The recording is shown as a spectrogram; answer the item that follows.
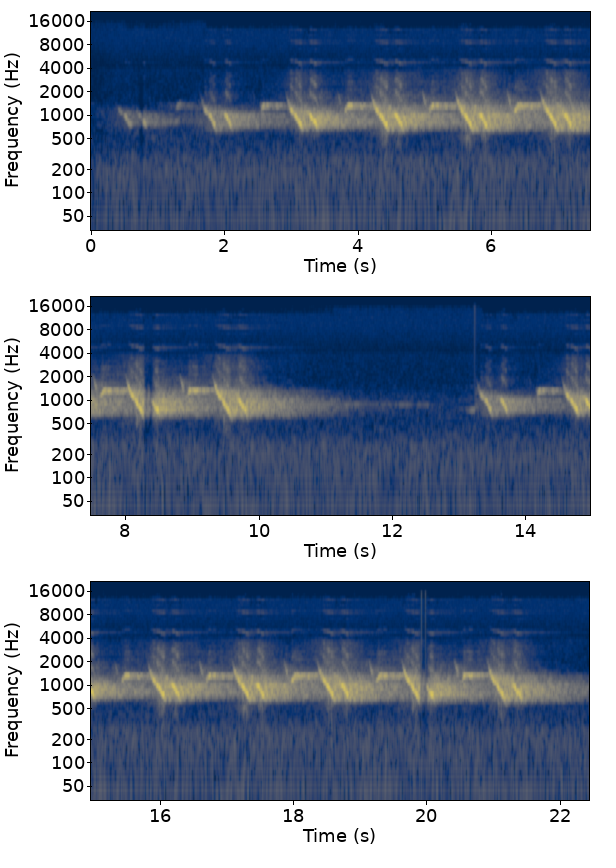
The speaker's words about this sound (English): This is an oven bird, a secretive little bird you'll hear far more often than you see. They're active around here from about mid-May to early July when they fall silent. This is the oven bird at one-quarter speed.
